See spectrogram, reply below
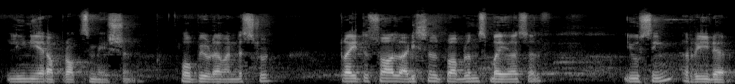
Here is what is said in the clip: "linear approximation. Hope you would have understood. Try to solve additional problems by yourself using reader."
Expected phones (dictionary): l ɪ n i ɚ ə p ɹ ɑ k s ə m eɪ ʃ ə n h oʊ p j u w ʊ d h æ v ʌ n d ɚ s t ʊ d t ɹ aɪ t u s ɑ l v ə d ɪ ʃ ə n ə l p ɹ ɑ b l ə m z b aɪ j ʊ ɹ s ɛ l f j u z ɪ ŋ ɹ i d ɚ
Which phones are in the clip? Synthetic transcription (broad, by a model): l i n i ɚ ə p ɹ ɑ k s ə m eɪ ʃ ə n h oʊ p j u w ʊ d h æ v ʌ n d ɚ s t ʊ d t ɹ aɪ t u s ɑ l v ə d ɪ ʃ ə n ə l p ɹ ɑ b l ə m s b aɪ j ʊ ɹ s ɛ l f j u s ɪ ŋ ɹ i d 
